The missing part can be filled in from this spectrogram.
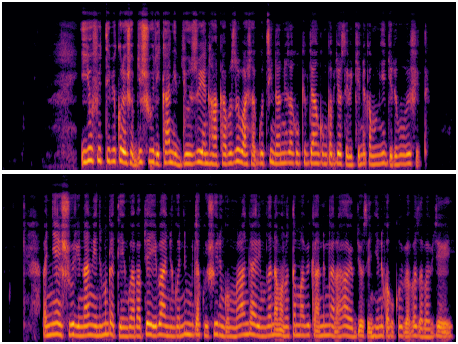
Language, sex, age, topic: Kinyarwanda, female, 18-24, education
